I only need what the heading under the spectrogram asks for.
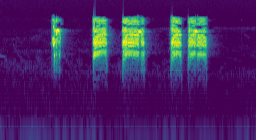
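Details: Five harsh, buzzy notes from a black francolin (kala teetar). A short first note is followed by two pairs of longer grating ones.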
